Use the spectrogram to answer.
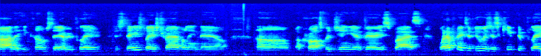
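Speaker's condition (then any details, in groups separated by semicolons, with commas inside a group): No condition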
